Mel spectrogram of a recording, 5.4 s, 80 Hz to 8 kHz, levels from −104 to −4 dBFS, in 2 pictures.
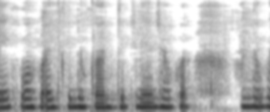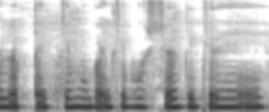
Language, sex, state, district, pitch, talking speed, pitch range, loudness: Hindi, female, Bihar, Saran, 225 Hz, 200 wpm, 220-230 Hz, -32 LUFS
